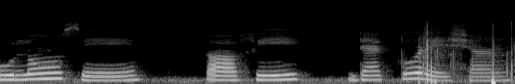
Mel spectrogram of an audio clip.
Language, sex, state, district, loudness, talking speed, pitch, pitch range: Hindi, female, Punjab, Fazilka, -21 LUFS, 60 wpm, 210 Hz, 195-230 Hz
